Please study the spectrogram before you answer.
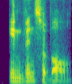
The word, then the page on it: invincible: American English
